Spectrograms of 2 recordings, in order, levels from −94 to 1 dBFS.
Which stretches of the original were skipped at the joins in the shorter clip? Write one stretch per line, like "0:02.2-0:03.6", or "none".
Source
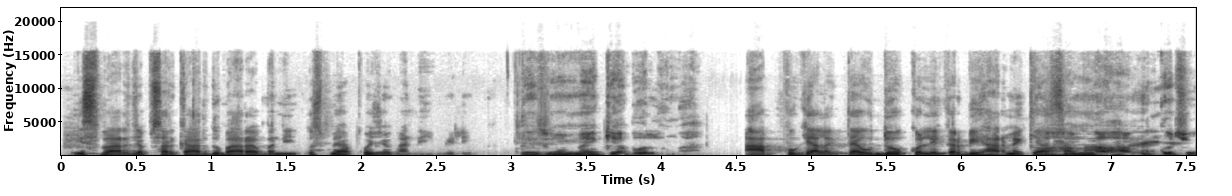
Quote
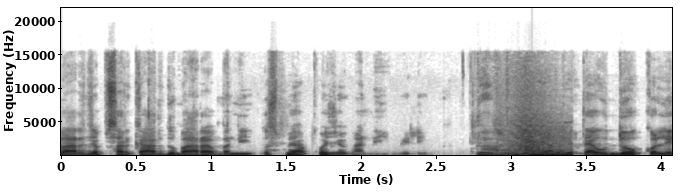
0:03.3-0:04.8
